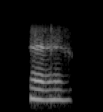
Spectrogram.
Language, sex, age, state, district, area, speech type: Santali, female, 18-30, West Bengal, Purulia, rural, conversation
